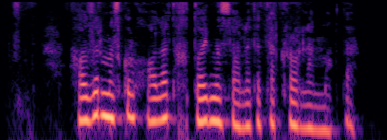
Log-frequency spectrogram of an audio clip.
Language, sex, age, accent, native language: Uzbek, female, 25-34, Qashqadaryo, Uzbek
